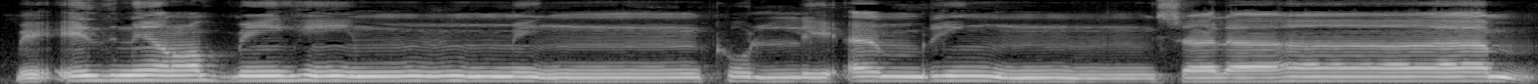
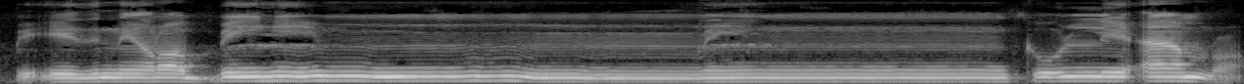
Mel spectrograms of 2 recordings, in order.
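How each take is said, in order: First: It runs on past 'amr' and stops after 'salam'. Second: It stops right after 'amr' with a pause. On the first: "এভাবে থামতে পারবেন।" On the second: "এনে বললাম"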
